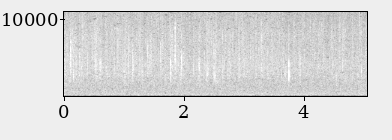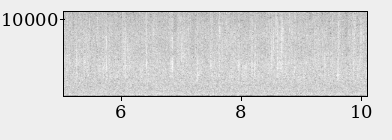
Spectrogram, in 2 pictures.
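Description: Heavy rain falling steadily on asphalt and parked cars: a dense, even hiss with scattered sharp drop hits close by.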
